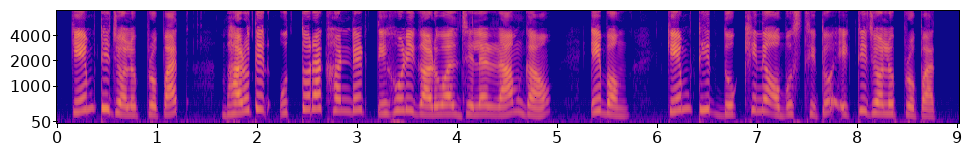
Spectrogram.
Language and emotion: Bengali, neutral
